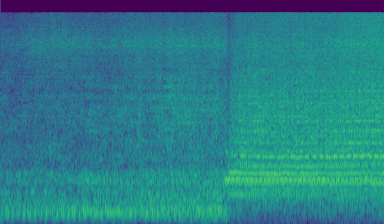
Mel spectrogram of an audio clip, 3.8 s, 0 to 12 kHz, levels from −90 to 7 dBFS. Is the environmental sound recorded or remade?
remade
